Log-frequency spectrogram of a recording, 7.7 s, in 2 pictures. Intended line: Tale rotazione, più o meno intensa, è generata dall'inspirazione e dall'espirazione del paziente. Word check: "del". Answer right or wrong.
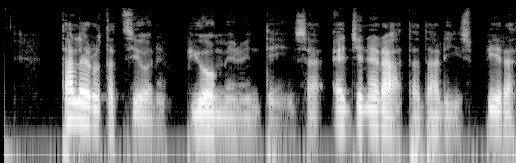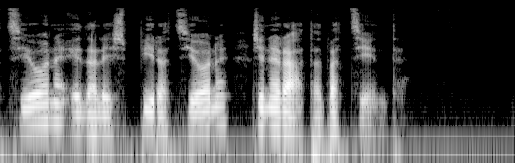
wrong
